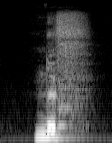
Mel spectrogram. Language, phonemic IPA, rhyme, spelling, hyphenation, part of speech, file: Dutch, /nʏf/, -ʏf, nuf, nuf, noun, Nl-nuf.ogg
- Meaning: a woman, in particular a girl, who is considered arrogant or posh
